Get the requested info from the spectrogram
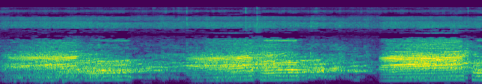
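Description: A Buddhist monk chanting a Pali blessing (anumodana) in a low male voice, in long held, slowly gliding tones, with a short break for breath about five seconds in before the chant resumes.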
